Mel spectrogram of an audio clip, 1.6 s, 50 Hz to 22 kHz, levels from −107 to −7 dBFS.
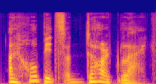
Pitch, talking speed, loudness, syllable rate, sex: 145 Hz, 230 wpm, -19 LUFS, 4.5 syllables/s, male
